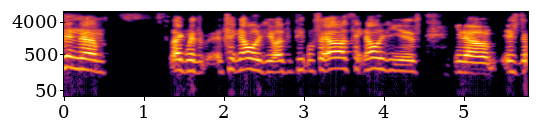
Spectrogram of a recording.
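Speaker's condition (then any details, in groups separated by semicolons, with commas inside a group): Cerebral palsy; from birth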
